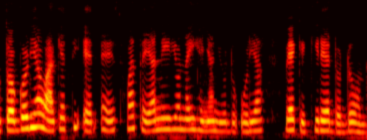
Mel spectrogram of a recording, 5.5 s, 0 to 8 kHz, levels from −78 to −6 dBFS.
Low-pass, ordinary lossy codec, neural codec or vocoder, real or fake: none; none; none; real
